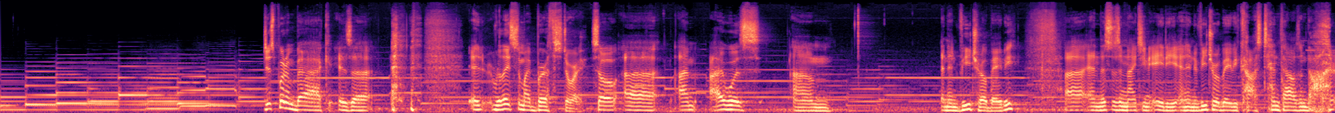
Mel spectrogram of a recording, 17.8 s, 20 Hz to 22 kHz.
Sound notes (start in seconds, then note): 0.2 calm music; 5.2 laughing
